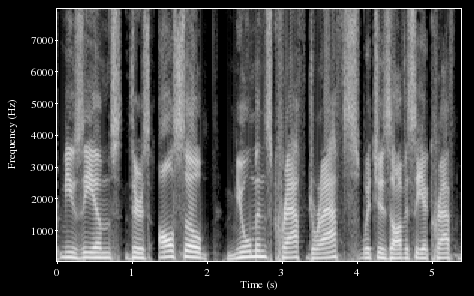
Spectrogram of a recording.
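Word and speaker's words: Draughts: Dr u g HTS so droughts but it's pronounced drafts there's English for you but the main thing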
